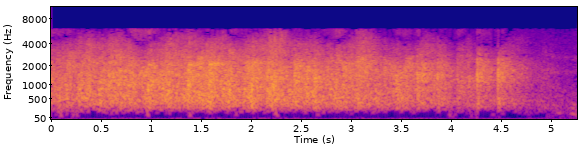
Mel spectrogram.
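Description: Warm applause from a large crowd inviting an elderly Buddhist master to give a Dharma teaching, a dense, steady wash of many hands clapping that holds strong for several seconds and then begins to taper off at the end, with no voices heard.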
